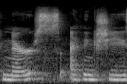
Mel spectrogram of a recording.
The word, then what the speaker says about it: Nourse: It's spelled N-O-U-R-S-E, but it sounds like nurse.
